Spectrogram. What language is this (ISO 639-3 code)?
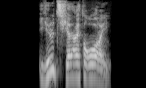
kab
